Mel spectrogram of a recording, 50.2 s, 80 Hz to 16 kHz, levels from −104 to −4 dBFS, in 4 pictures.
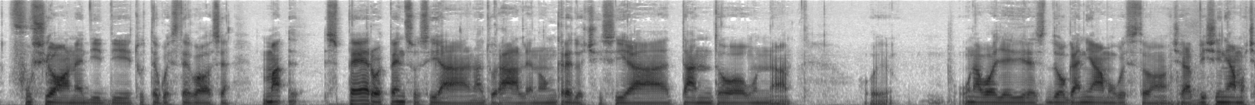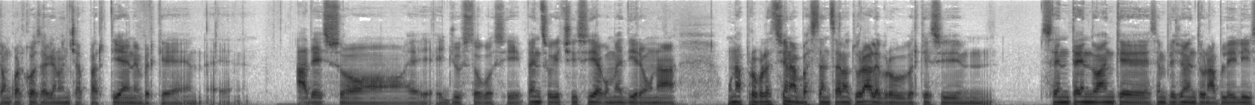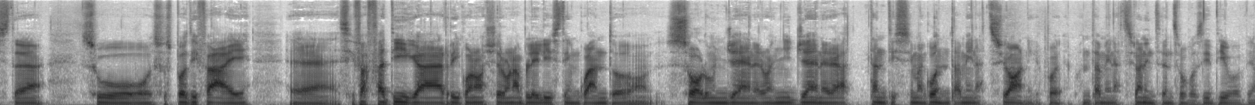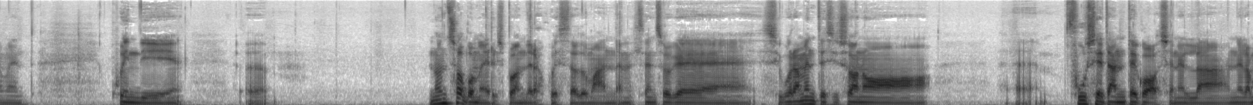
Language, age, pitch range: Italian, 20-39, 80-90 Hz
